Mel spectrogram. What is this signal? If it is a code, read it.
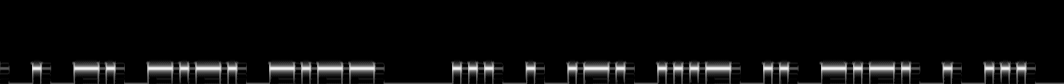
Morse code, heard as a keyed tone, about 15 wpm, spaced as for 13 wpm, 750 Hz. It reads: ENCY SERVICES
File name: Morse / 13WPM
